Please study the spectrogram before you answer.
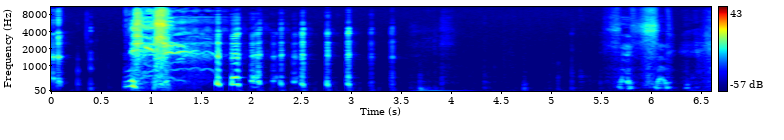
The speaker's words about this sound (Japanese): だってさ、しゃっくり止まんの待ってたら、これ、だって5時になるよ、これ。今4時3分なんだよ、こう喋って、喋ってるの。もう止まんないんだから。いいよ、もうこのままで。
